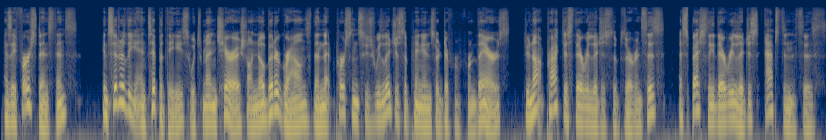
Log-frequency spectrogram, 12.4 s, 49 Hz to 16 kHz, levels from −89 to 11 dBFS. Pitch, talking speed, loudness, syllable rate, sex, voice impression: 110 Hz, 165 wpm, -19 LUFS, 5.9 syllables/s, male, masculine, adult-like, fluent, cool, slightly intellectual, refreshing, slightly friendly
